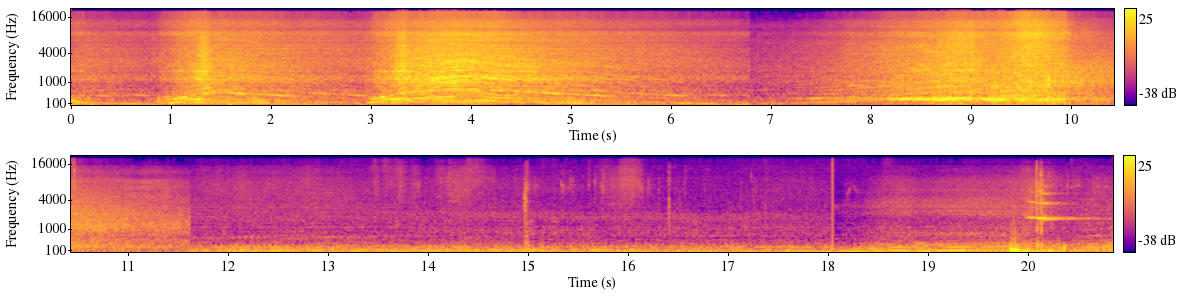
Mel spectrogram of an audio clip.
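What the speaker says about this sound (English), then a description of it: "let's get some acceleration shots" New Lexus IS sedan with an engine sound generator accelerating hard through several loud rising revs, with gear changes between pulls, then settling into a steadier engine drone and a brief tire squeal near the end.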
